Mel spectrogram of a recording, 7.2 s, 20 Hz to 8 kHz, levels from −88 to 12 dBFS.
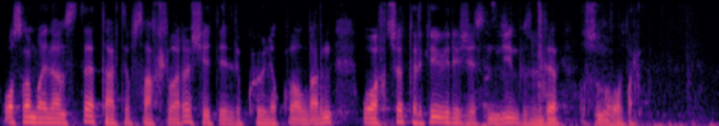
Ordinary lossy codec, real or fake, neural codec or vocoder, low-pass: none; fake; codec, 16 kHz, 2 kbps, X-Codec, HuBERT features, trained on general audio; none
